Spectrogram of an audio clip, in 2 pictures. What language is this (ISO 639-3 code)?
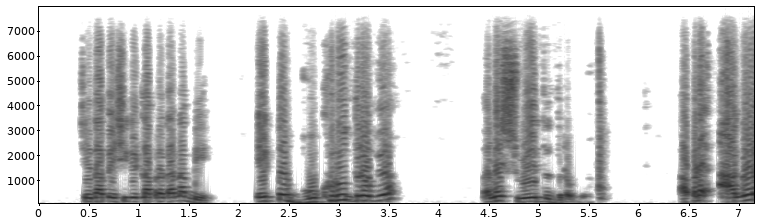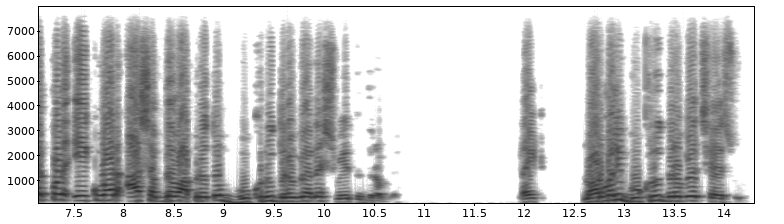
guj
